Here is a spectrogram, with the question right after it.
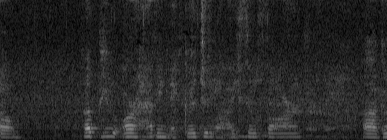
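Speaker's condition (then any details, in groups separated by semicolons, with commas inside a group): Cerebral palsy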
